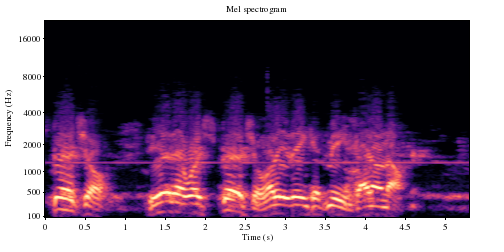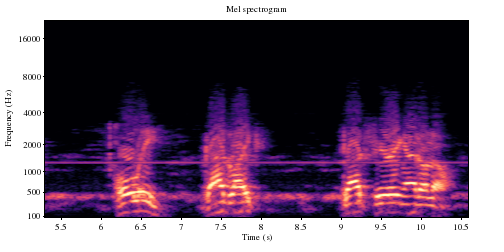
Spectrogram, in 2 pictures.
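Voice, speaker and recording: A man from Chicago giving a joking, rambling talk at a recovery workshop to a live audience. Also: medium pitch. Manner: wry, rambling, self-deprecating. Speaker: AA workshop speaker. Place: meeting room before an audience. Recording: dull lo-fi archive tape with faint hiss.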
